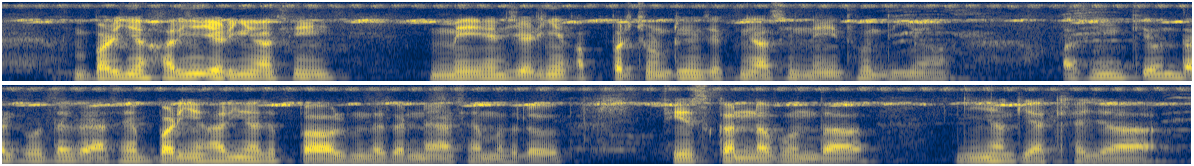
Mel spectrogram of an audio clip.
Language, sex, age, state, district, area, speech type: Dogri, male, 18-30, Jammu and Kashmir, Reasi, rural, spontaneous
